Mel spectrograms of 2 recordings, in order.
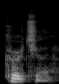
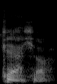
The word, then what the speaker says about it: Kercher: gouda just like uh kercher and as the german name is actually pronounced kesha so it's very interesting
